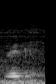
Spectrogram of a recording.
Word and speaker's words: Reka: Reka. Second stress syllable.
